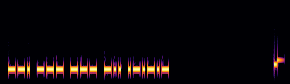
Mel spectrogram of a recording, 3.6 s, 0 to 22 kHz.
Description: Morse code, heard as a keyed tone, about 40 wpm, 700 Hz. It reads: GOOD.
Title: Sentences from Top 1000 Words - Review Part 2 - 40wpm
